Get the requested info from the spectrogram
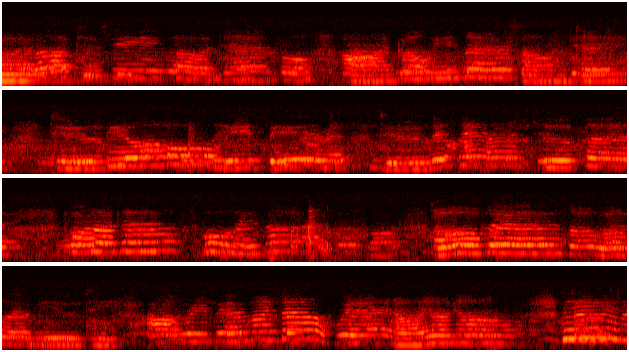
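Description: Young girls singing a song together, their voices carrying through with short breaths between phrases.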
